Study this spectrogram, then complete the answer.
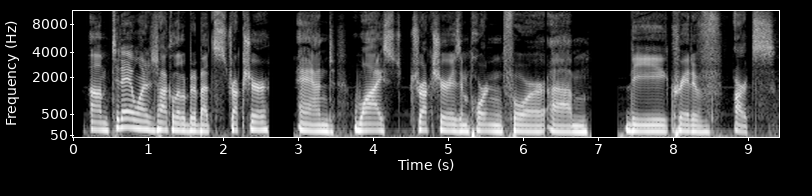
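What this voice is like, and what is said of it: Slightly strange, sick-sounding voice. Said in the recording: “I've been a little bit sick, so I apologize if my voice sounds a little bit strange today.”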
